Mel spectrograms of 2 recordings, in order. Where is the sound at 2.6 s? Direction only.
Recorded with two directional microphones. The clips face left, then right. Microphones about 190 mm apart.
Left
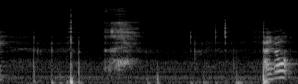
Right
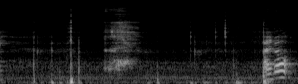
10° right (ahead or behind).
